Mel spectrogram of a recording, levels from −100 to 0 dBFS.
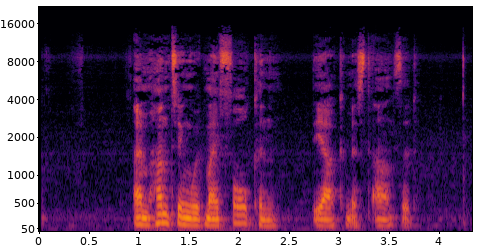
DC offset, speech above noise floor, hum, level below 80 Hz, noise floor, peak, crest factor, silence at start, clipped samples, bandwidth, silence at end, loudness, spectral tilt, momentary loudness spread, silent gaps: under 0.1%; 36 dB; none; -64 dBFS; -68 dBFS; -14 dBFS; 20 dB; 0.95 s; under 0.1%; 14 kHz; 0.6 s; -32 LUFS; -4.5 dB/octave; 13 LU; none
